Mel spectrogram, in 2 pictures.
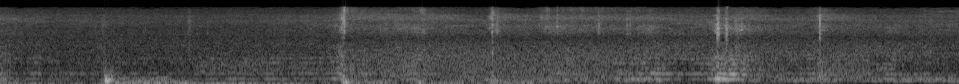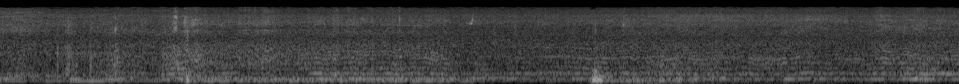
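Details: Continuous low hum of honey bees at an eight-frame beehive, even and unbroken, with scattered sharp knocks and clicks from hive handling.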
